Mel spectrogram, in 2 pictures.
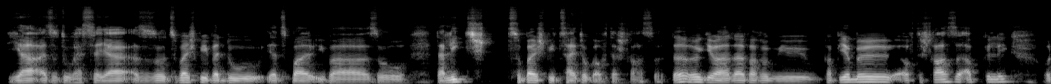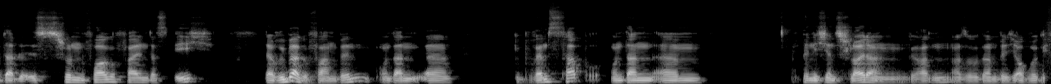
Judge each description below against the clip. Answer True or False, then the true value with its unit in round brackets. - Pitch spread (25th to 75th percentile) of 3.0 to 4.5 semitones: True (3.3 semitones)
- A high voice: False (95 Hz)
